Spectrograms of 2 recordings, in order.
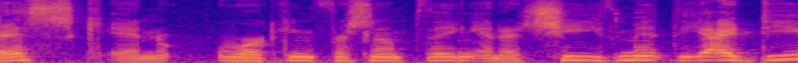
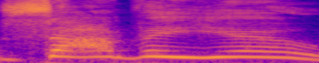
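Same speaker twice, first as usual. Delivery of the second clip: mock scream, higher pitch; 12 semitones higher than usual. Retelling screaming at a game while others were in the house: retelling own scream. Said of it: "and I'm screaming".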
